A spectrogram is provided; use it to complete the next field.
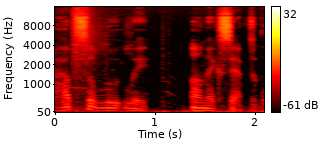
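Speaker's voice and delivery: hushed, low, under-the-breath muttering. Voicing a character who mutters while the speaker carries on: muttering under his breath. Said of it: "just under his breath".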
